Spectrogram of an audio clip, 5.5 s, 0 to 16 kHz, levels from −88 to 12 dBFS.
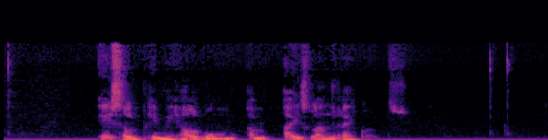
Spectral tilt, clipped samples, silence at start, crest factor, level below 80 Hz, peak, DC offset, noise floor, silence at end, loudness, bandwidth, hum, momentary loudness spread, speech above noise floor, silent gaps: -6.5 dB/octave; under 0.1%; 1 s; 16 dB; -60 dBFS; -10 dBFS; under 0.1%; -53 dBFS; 1.45 s; -26 LUFS; 11.5 kHz; none; 20 LU; 29 dB; none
